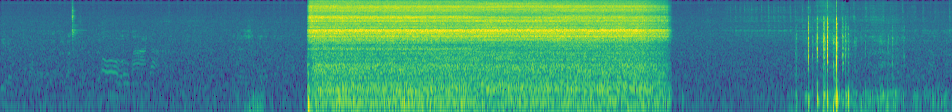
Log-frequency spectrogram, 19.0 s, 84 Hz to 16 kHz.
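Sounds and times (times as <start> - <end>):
propane burner roaring: 6.2 - 13.5.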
